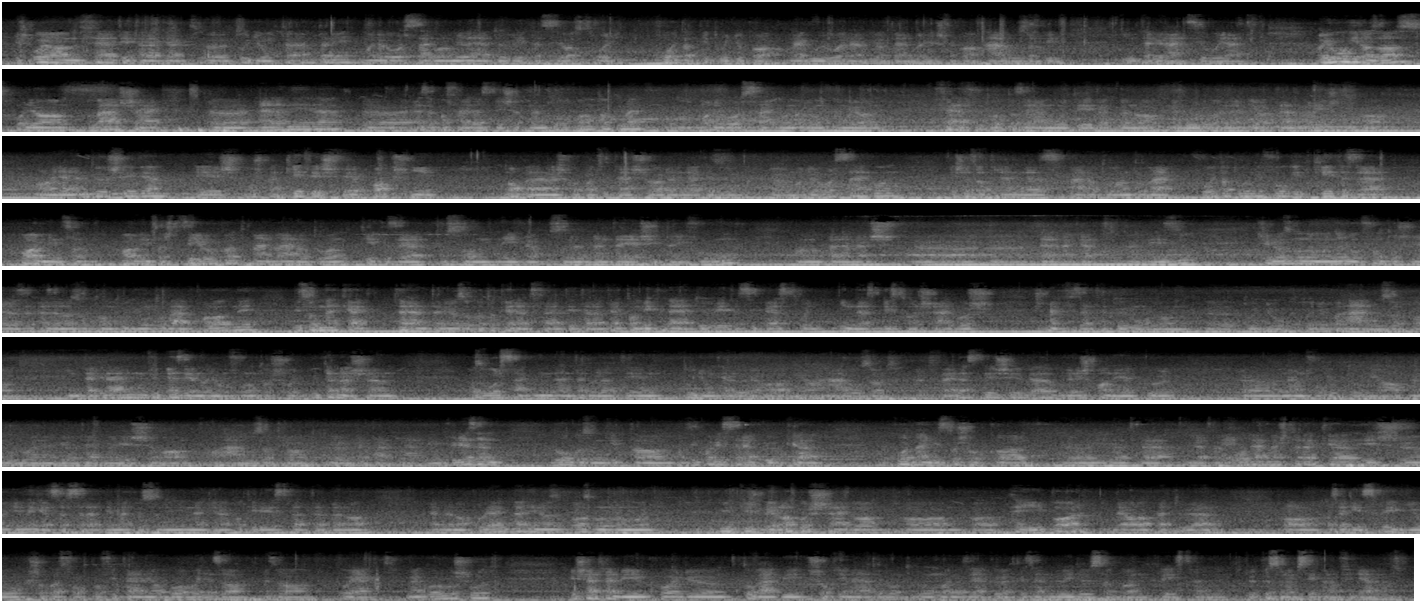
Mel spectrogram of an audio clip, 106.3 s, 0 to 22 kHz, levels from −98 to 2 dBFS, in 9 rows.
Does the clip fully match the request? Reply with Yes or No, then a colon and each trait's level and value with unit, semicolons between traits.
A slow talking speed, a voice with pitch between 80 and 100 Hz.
No: average, 120 wpm; very low, 95 Hz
